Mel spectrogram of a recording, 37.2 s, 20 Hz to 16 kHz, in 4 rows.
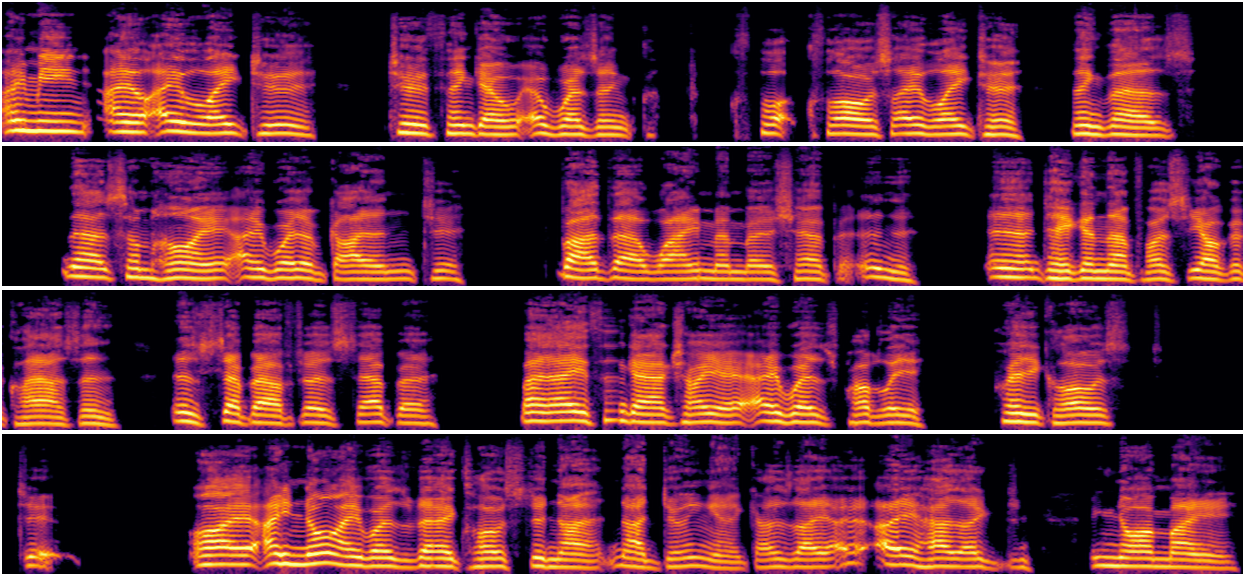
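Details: Speech impediment (dysarthria) in a 50-year-old man, lifelong and linked by him to a birth injury, with accompanying coordination issues; he describes it as a disability.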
